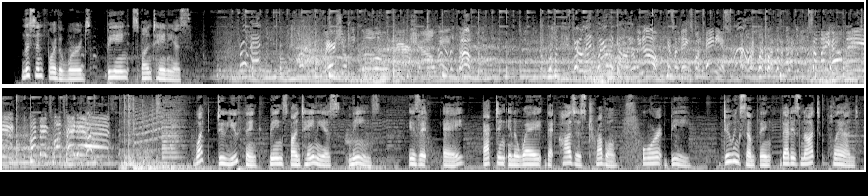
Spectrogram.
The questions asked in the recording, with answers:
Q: What do you think being spontaneous means? Is it A, acting in a way that causes trouble, or B, doing something that is not planned?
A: The answer is B. Being spontaneous is doing something that is not planned.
